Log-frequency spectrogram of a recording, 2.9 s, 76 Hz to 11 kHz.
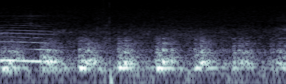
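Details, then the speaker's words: Rhythmic whooshing fetal heartbeat, about 140 a minute, on a hospital monitor tracking a son's heart rate and contractions in labour with a first baby; fetal heart rate on monitor. "and they're just monitoring his heart rate and contractions right now."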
